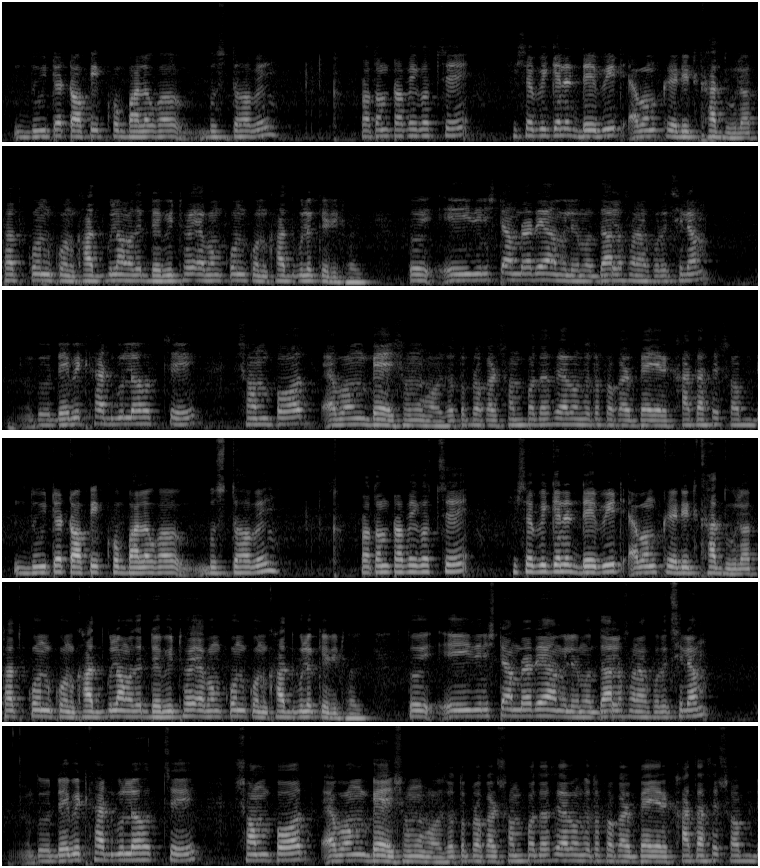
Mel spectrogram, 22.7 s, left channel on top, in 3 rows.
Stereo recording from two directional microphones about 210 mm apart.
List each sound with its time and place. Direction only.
0.3 s speech: 45° right (ahead or behind)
